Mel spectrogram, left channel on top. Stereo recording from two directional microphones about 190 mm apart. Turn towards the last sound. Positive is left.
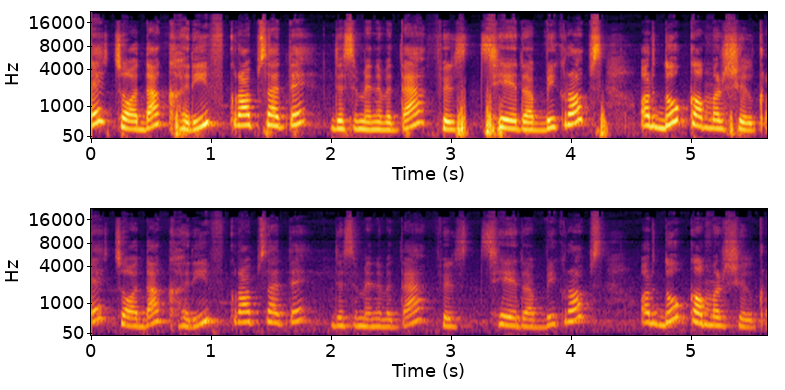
turn(degrees=40)  # may be behind; listen again after turning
